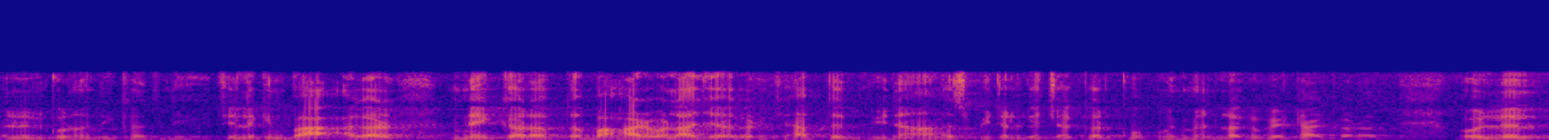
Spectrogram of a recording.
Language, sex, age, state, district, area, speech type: Maithili, male, 45-60, Bihar, Madhubani, urban, spontaneous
